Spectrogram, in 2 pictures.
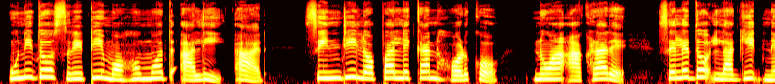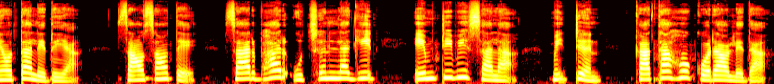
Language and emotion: Santali, neutral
